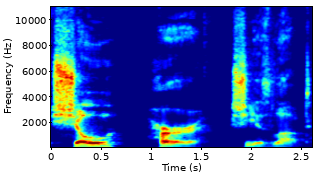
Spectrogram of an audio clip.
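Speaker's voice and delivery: slow, choked-up, emotional voice catching in the throat.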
